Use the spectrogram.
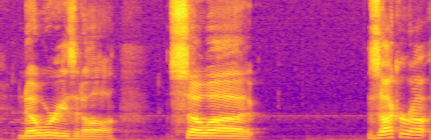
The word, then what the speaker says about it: Zacarama: He pronounces it Zacarama, like he rolls the R.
